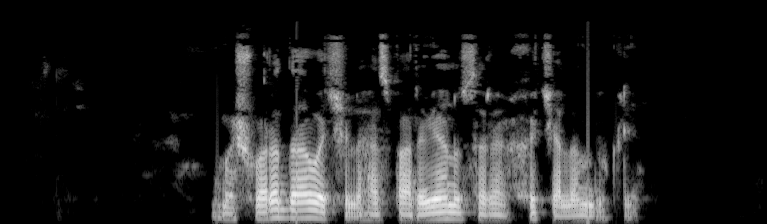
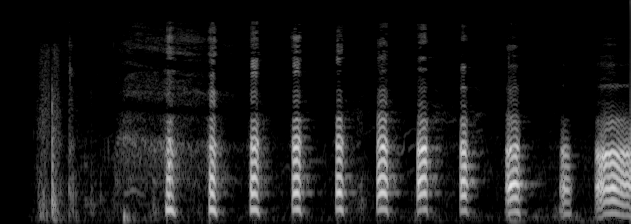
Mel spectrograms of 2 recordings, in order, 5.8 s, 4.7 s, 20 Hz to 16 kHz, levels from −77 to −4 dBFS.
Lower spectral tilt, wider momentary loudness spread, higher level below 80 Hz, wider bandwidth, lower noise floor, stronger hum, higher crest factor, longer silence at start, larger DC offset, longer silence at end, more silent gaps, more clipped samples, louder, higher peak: about the same, -4.5 dB/octave vs -4.5 dB/octave; about the same, 15 LU vs 15 LU; first, -54 dBFS vs -68 dBFS; second, 9.4 kHz vs 11.5 kHz; first, -79 dBFS vs -50 dBFS; neither; about the same, 18 dB vs 20 dB; first, 1.6 s vs 0.4 s; neither; first, 0.95 s vs 0 s; neither; neither; first, -16 LUFS vs -23 LUFS; first, 0 dBFS vs -4 dBFS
